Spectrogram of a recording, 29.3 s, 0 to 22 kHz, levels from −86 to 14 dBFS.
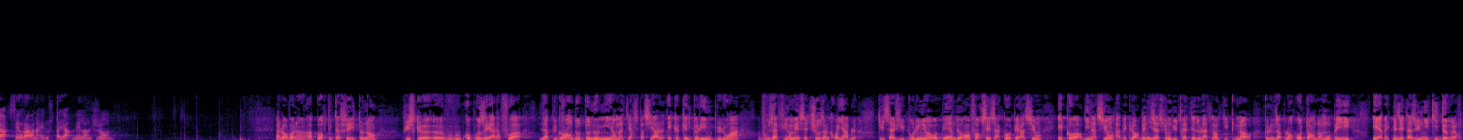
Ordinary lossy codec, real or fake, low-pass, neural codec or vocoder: none; real; 7.2 kHz; none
